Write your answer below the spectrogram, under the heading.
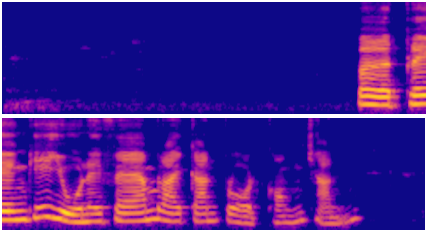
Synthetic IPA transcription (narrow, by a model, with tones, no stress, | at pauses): pɤː˨˩t̪̚pʰleː˧ŋt̪ʰiː˥˩juː˨˩na˧jfɛː˦˥mɾaː˧jkaː˧npɾoː˨˩t̪̚kʰɔː˩˦ŋt͡ɕʰa˦˥n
